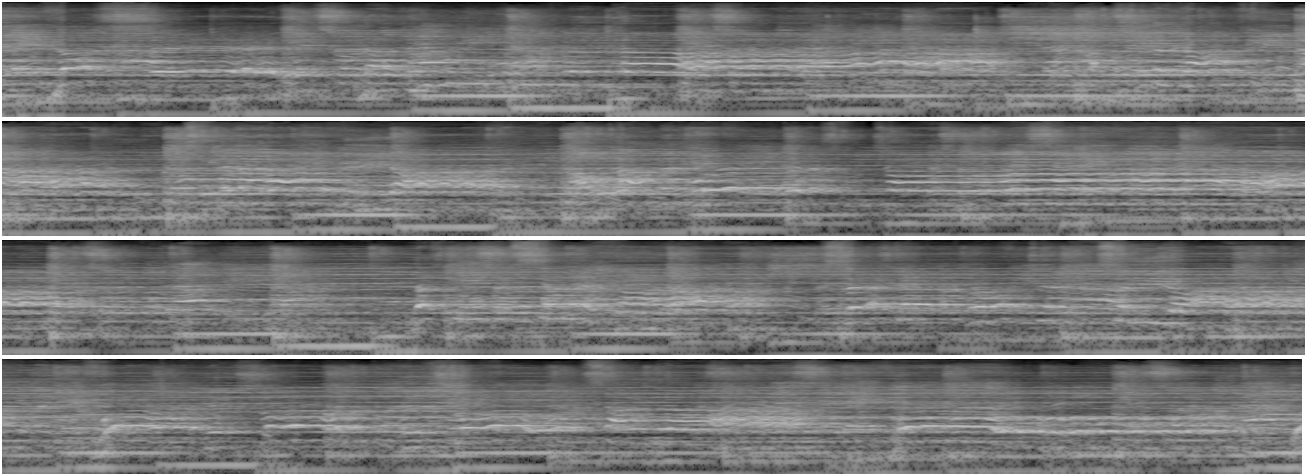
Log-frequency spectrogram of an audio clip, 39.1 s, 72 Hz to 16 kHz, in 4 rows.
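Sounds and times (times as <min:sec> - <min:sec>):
boy singing: 0:00.0 - 0:21.9, 0:22.6 - 0:39.0
man singing: 0:00.0 - 0:39.0
musical accompaniment with choir: 0:00.0 - 0:39.0.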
